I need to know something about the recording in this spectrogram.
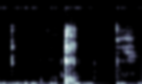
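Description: A man's mouth and throat noises close to the microphone between phrases: a low, burp-like throat sound, then a short breathy hiss about a second in.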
